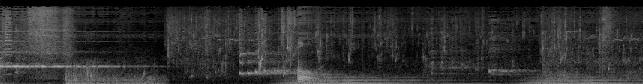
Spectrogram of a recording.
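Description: Water splashes and sloshes in a swimming pool, fairly loud, with a low underwater-like rumble and drawn-out eerie tones, in the trailer for the horror film La Piscina. A brief quiet dip comes midway, and no one speaks.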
